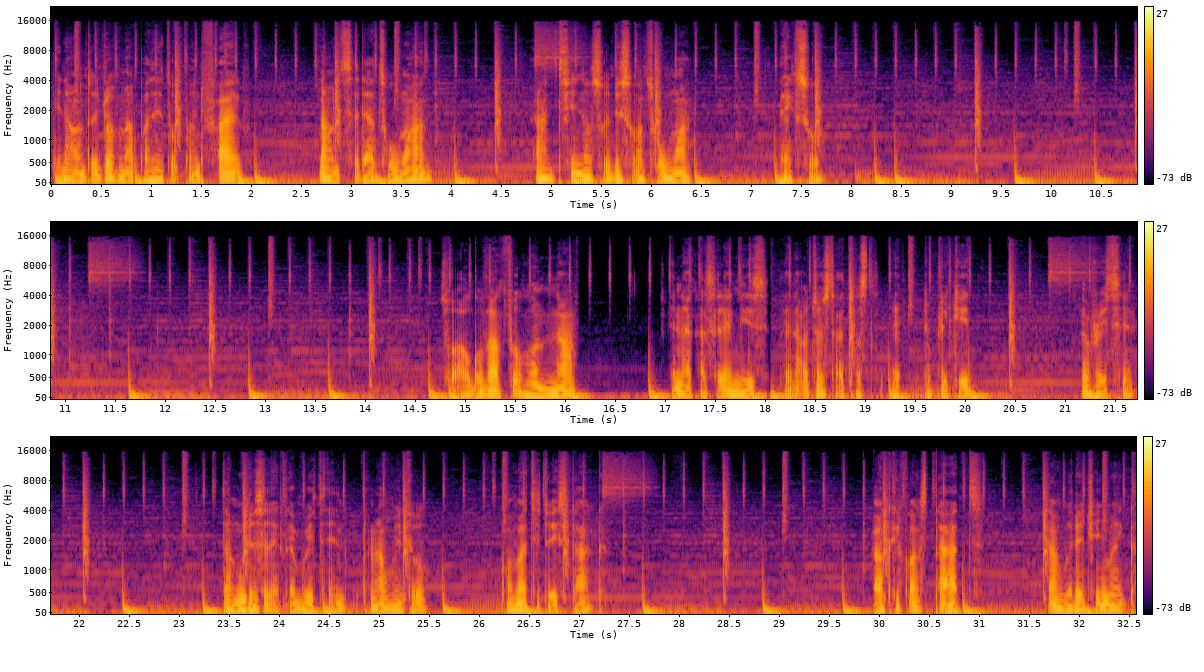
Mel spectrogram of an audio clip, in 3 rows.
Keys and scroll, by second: 2.1 |, 2.3 Return, 5.8 |, 6.1 Return, 19.0 alt+shift+super+d, 19.5 shift+super+d, 25.0 alt+super+Return, 31.5 BackSpace, 32.2 Return.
